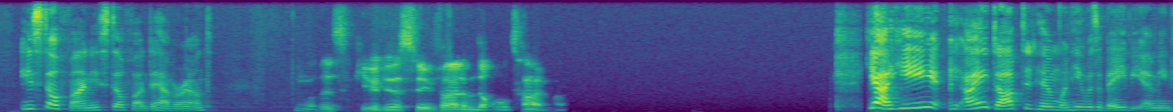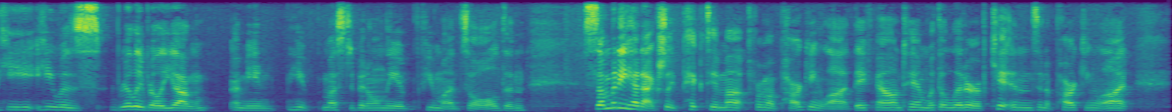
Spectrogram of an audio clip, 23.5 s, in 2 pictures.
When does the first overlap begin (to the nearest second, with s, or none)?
none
